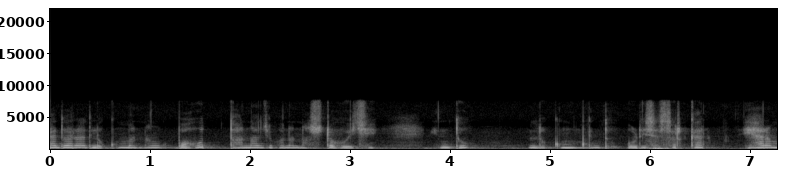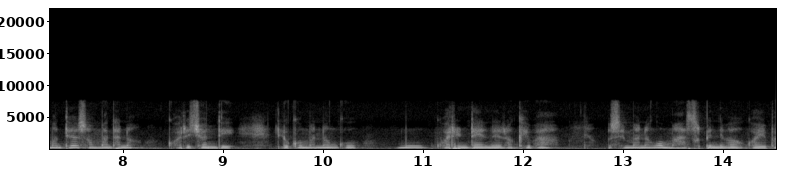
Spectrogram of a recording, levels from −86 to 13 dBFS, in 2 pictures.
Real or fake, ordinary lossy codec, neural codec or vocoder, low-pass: real; none; none; none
